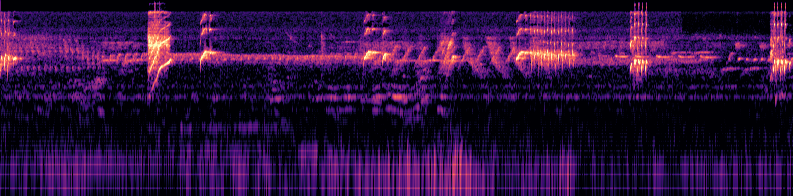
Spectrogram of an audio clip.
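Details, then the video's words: Female canary enticing a young male to sing, giving a long steady whistled tone broken by sharp rising chirps and short buzzy trills, over a low hum and faint rumble. "KENARI BETINA MEMANCING JANTAN || PANCINGAN KENARI PAUD AGAR BUNYI"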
